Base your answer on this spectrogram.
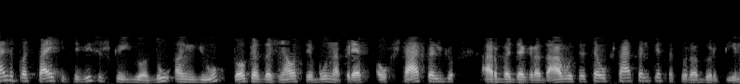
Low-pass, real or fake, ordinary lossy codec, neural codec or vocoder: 3.6 kHz; real; MP3, 16 kbps; none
